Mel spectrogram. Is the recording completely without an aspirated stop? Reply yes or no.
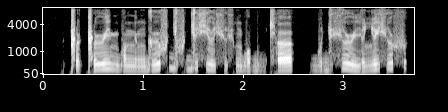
no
